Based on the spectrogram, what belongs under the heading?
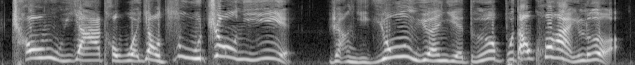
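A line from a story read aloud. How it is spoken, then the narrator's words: Loud shout. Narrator (Chinese): 公爵大声喊道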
